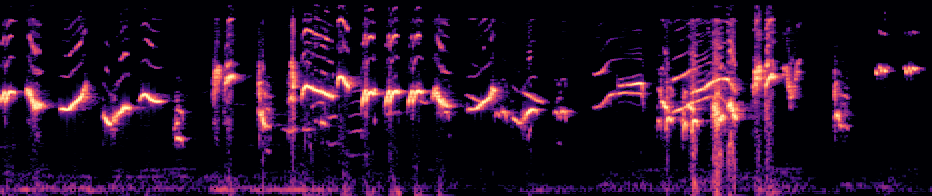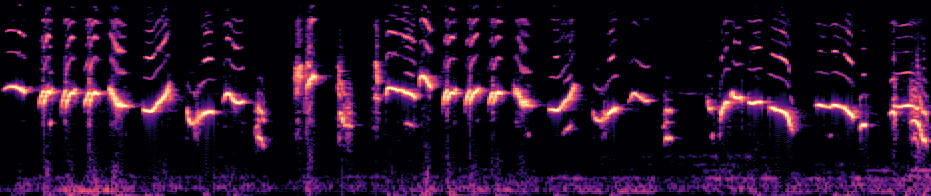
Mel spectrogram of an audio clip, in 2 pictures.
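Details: Oriental magpie-robin in fighting song to agitate rival magpie-robins: fast varied chattering and whistled notes, a harsh noisy burst around four seconds, then lively continued twittering phrases.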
